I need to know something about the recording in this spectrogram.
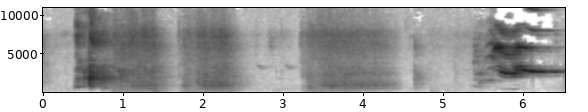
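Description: African grey parrot making three breathy, raspy noises, then a loud whistled call falling in pitch near the end.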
